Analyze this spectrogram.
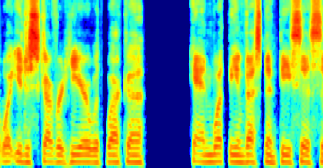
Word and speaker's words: WEKA: having me so wak is pronounced as any Greek unit so you probably know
